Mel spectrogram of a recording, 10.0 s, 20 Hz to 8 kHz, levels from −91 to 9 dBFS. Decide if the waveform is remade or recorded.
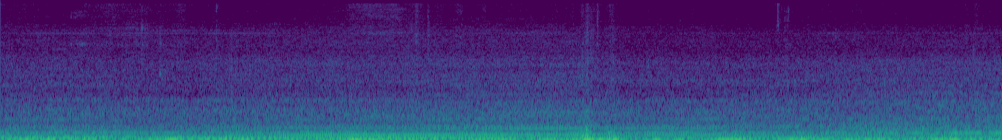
recorded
